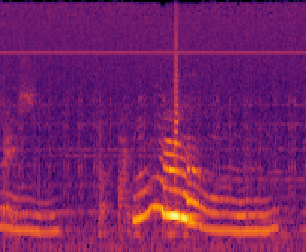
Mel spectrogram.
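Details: Harley, a pet dog, sings along to TV jingles and theme songs indoors: a soft, wavering howl that dips low, swells into a higher rising-and-falling note near the middle, then settles back into a long low tone.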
